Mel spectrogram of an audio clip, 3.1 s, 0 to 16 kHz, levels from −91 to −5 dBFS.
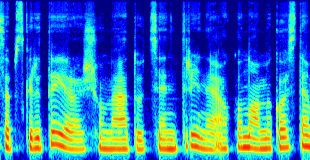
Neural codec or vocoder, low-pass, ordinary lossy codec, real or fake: none; 14.4 kHz; Opus, 32 kbps; real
